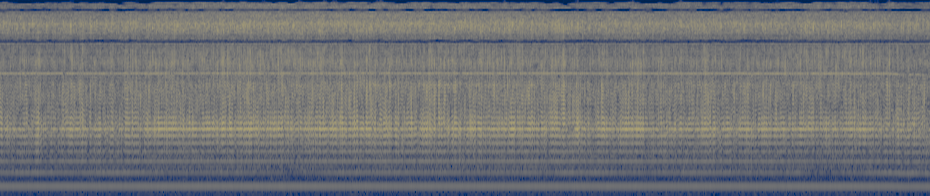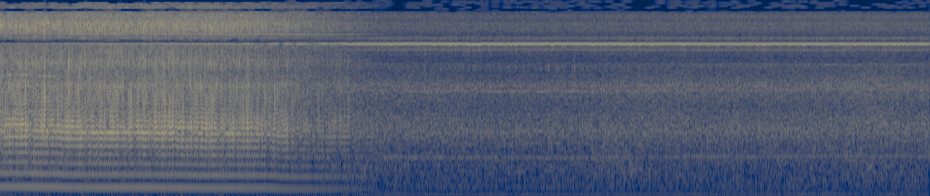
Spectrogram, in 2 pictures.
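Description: The model airplane's motor and propeller run with a steady whine, then slow with a falling pitch and stop about ten seconds in. After that only a quieter steady hiss of air remains as the glider coasts.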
